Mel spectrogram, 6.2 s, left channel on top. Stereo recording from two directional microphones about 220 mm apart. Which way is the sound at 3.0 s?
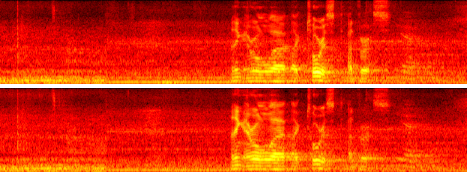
5° left (ahead or behind).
